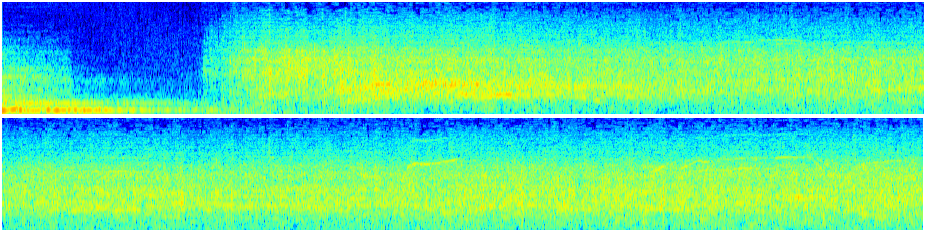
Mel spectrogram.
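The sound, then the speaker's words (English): Sustained audience applause takes over after a short musical tail at the start, a dense, steady roar of clapping that holds at an even level to the end. “Now, of course, that's the audience responding.”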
